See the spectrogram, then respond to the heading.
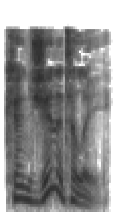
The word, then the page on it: congenitally: British English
